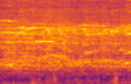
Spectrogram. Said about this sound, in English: Mnangagwa supporters were at hand to defend his honor. They booed the First Lady.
